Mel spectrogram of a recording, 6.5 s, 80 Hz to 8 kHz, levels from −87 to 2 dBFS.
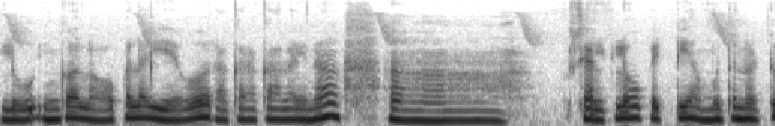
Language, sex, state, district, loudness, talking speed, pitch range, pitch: Telugu, female, Telangana, Nalgonda, -16 LUFS, 95 wpm, 190-220 Hz, 195 Hz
